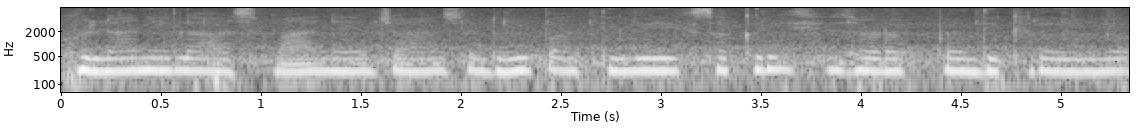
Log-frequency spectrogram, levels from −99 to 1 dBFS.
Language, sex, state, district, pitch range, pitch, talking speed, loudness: Hindi, female, Bihar, Darbhanga, 210-220 Hz, 215 Hz, 180 wpm, -14 LUFS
